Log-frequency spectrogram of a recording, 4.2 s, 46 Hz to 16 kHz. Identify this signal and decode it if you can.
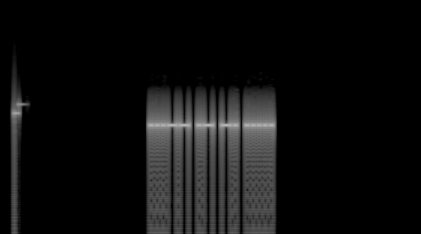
Morse code, heard as a keyed tone, about 40 wpm, 700 Hz. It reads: 3AN5
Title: Common Cut Numbers - 4-Digit 40wpm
